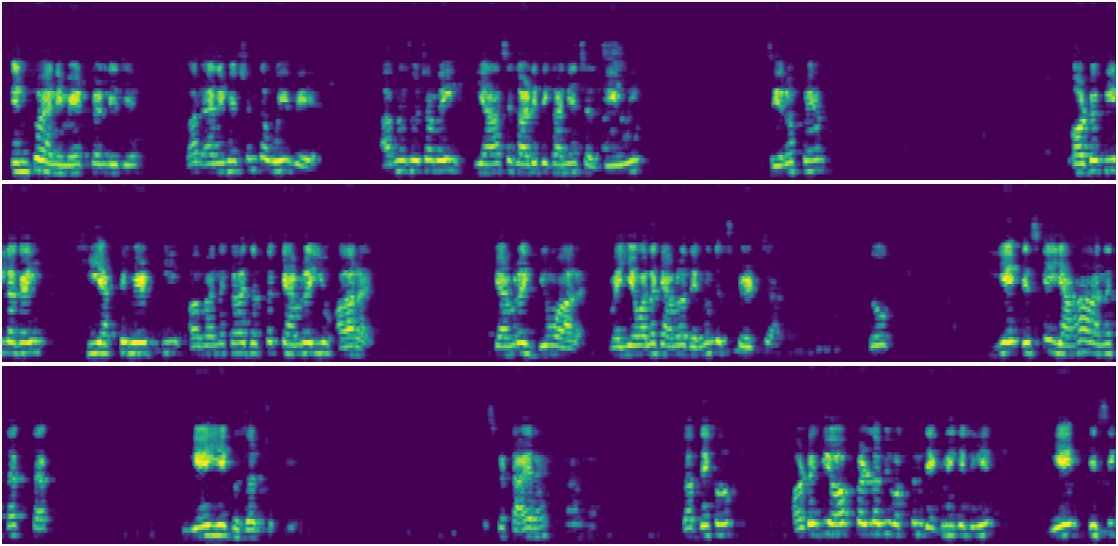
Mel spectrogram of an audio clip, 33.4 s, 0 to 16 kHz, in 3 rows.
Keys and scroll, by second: 0.1 p.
